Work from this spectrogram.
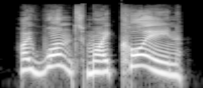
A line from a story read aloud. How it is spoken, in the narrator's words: cried the child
